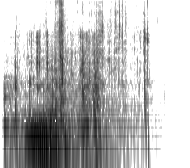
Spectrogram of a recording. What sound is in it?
Some sounds designed from only animal sounds for a theatre piece i did.
gore, sound-design, hit, kick, stinger, horror, Animal, game, cinematic, boom, low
